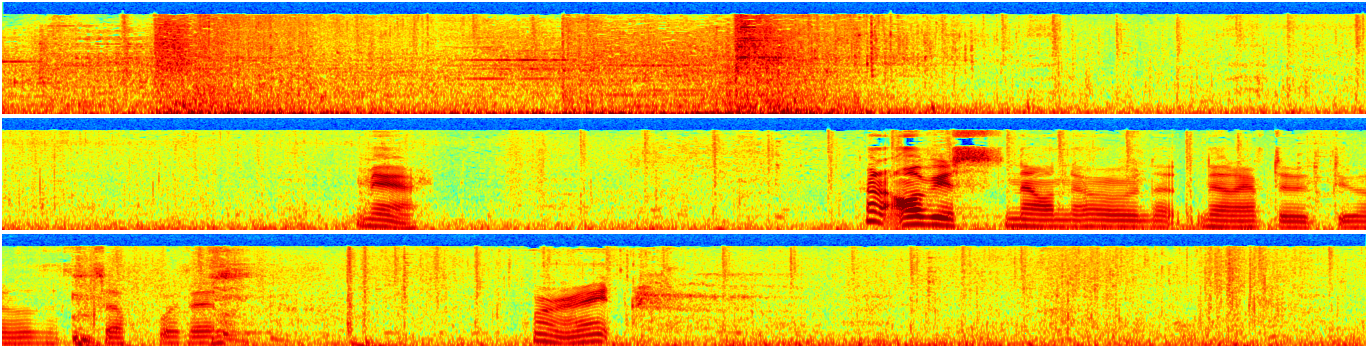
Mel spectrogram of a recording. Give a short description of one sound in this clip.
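Heavy footsteps crunch on stone.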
